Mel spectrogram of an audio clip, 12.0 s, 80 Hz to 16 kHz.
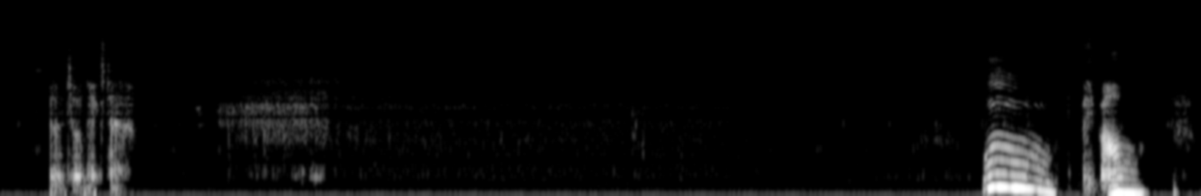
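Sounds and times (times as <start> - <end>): steady low hum: 0.0 - 12.0
airy hiss of vaping: 2.3 - 5.0.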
